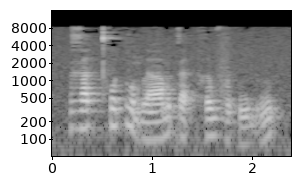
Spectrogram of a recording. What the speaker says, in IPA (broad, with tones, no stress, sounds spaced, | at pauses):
ɣ a˦˥ t̚ t̪ʰ o˦˥ t̚ v ə̰˧˨ m l aː˨˦ m k a˨˩ t̚ h ə˧ w v ə˨˩ t̚ ŋ ḭ˧˥ m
